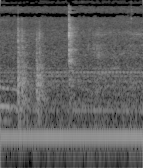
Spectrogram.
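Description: A few light clicks of small drinking glasses and tableware being handled on a dining table, all in the first second, over a steady low hum.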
